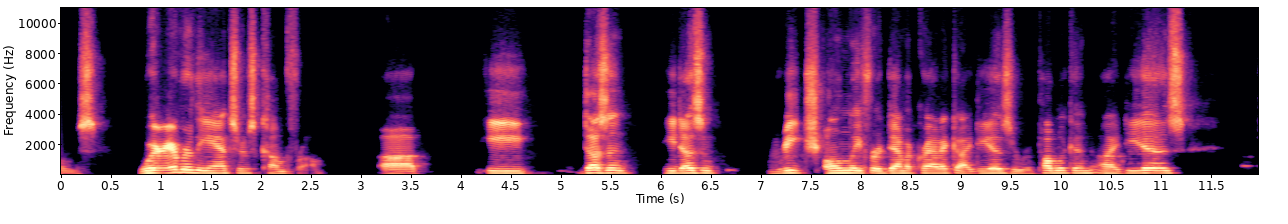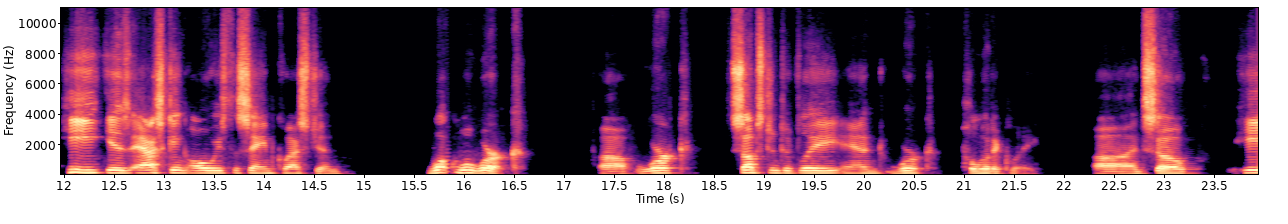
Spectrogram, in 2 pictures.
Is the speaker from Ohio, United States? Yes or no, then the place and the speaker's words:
no; Maryland, United States; my home state of Maryland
